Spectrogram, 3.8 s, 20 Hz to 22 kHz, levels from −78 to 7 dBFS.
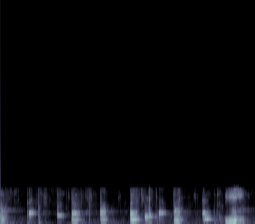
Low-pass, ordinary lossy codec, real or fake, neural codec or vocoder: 3.6 kHz; none; fake; codec, 16 kHz, 2 kbps, FunCodec, trained on LibriTTS, 25 frames a second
